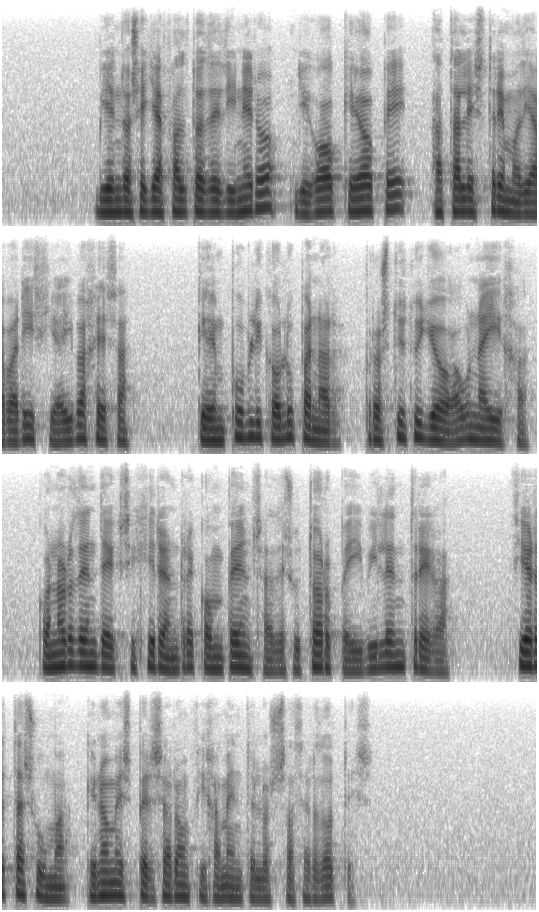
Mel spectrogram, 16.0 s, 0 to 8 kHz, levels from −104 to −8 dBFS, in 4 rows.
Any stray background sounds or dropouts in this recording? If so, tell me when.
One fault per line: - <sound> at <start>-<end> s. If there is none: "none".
none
